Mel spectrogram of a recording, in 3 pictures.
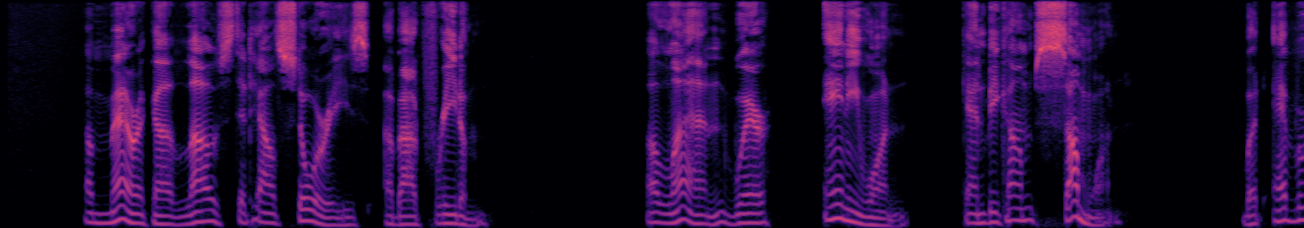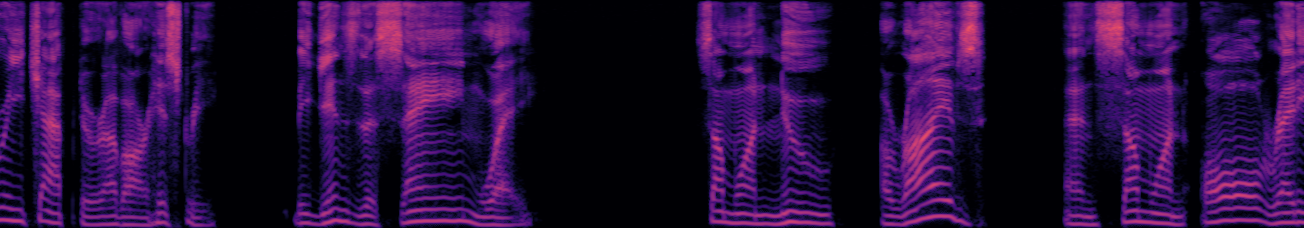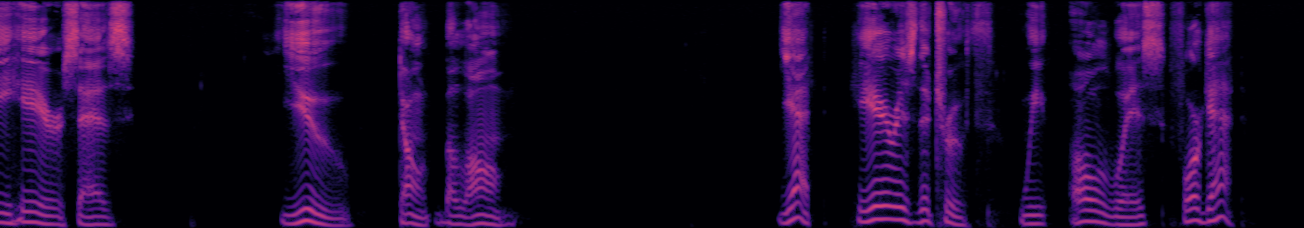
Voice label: DOCUMENTARY; A PLACE FO DREAMS

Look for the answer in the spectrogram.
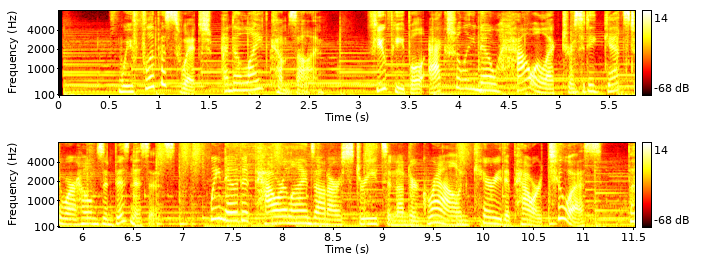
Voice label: Corporate and Narration Corporate VO Voice

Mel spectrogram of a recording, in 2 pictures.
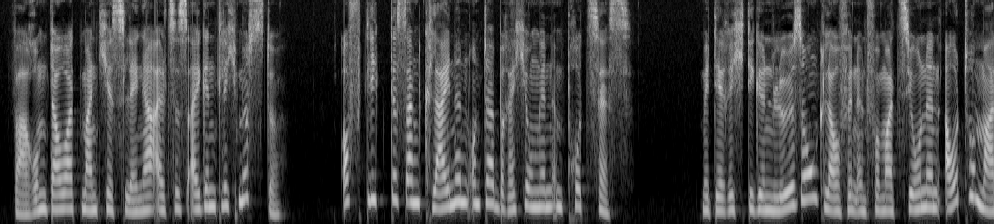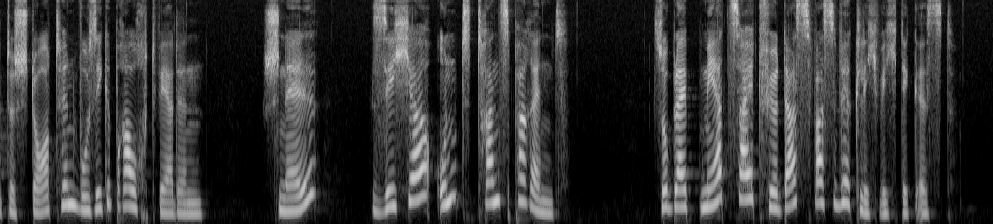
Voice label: Explainer Voiceover DE

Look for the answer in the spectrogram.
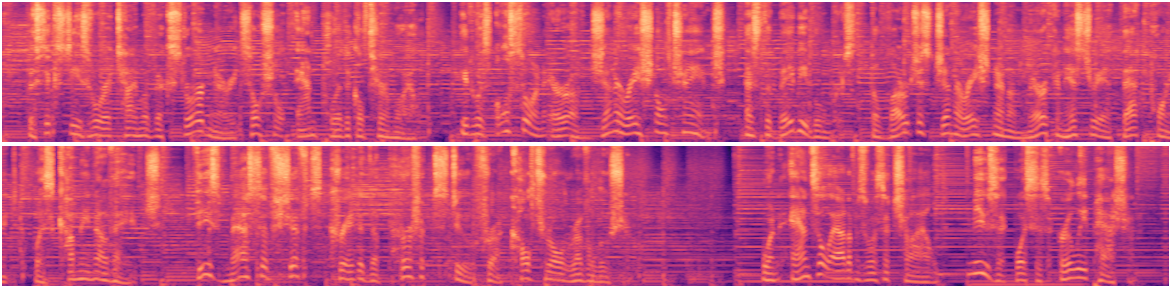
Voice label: Narration

